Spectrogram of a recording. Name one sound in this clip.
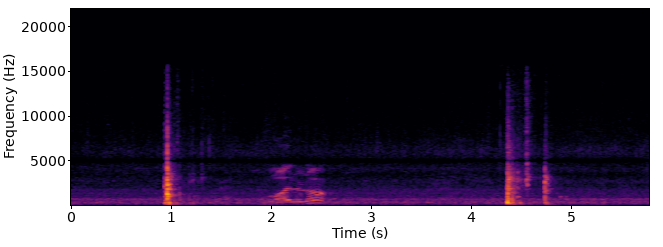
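Logs of wood knock and thud as they are dropped onto a fire.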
